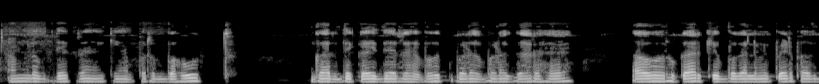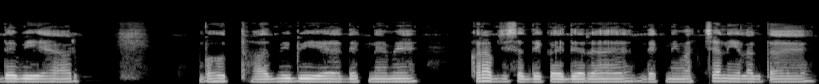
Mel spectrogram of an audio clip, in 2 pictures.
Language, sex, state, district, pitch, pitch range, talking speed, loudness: Hindi, male, Jharkhand, Sahebganj, 130 Hz, 130-135 Hz, 170 wpm, -18 LUFS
